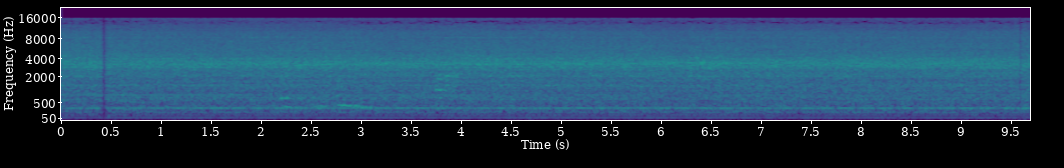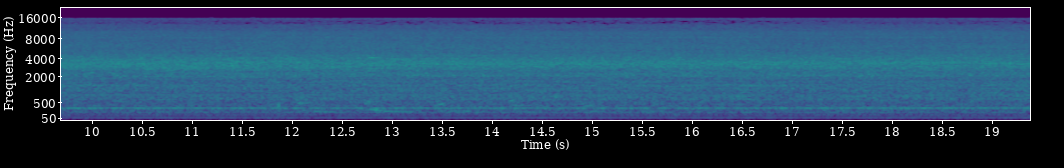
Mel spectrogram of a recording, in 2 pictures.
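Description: Countertop blender running steadily at high speed, puréeing cooked red chiles into a smooth salsa on its third pass to get rid of chunks.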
